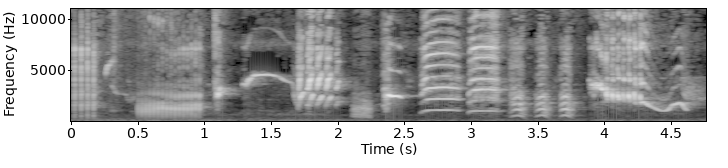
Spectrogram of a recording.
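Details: Javan myna song rich in fill phrases, aimed at getting other mynas to sing: a pulsing harsh rasp, a smooth whistle, stacked nasal falling notes repeated several times, then a buzzy trill ending in a looping whistle.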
